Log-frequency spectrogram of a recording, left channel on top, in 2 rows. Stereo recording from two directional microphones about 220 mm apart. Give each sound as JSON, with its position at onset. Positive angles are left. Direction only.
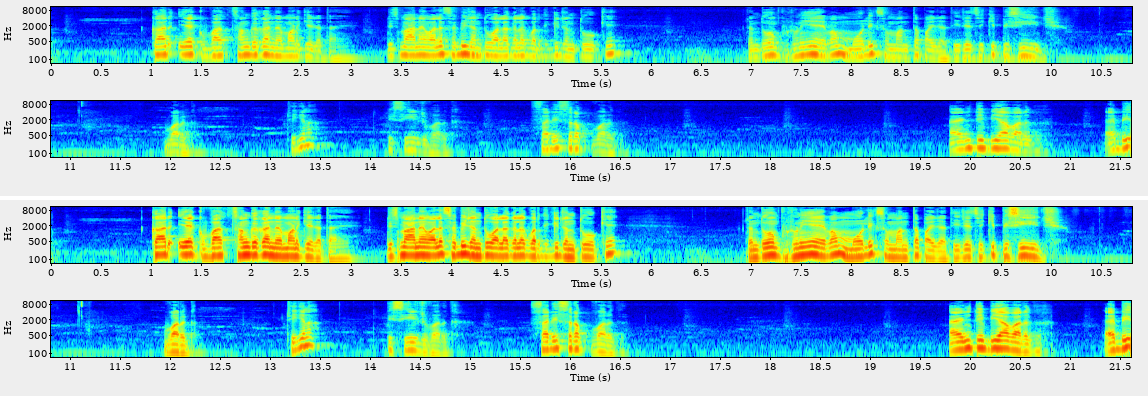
{"t": 0.9, "sound": "speech", "side_deg": -45}
{"t": 6.9, "sound": "speech", "side_deg": -45}
{"t": 11.1, "sound": "a sound", "side_deg": -50}
{"t": 11.9, "sound": "speech", "side_deg": -50}
{"t": 19.8, "sound": "a man's voice", "side_deg": -45}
